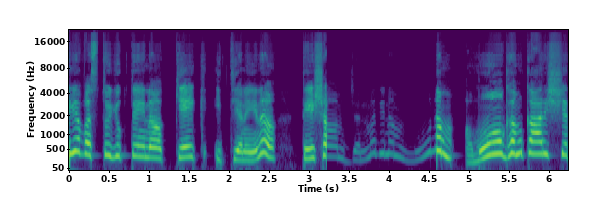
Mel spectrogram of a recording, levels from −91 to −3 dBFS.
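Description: Speech that abruptly cuts out from 3.21 to 4.59 s, leaving only a faint trace roughly 25 dB down: an audio dropout to a faint residue, likely a signal loss with the path still live.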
